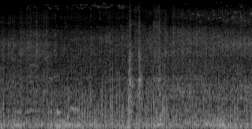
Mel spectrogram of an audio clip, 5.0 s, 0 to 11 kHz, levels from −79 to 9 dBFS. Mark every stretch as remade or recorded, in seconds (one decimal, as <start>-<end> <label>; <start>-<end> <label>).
0.0-5.0 recorded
